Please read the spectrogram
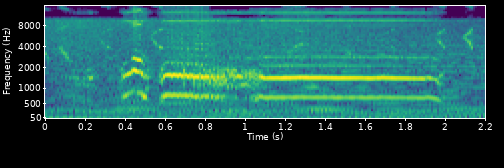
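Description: Rooster crowing, cock-a-doodle-doo: a couple of short rising notes about half a second in, then one long held note that drops off at the end.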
